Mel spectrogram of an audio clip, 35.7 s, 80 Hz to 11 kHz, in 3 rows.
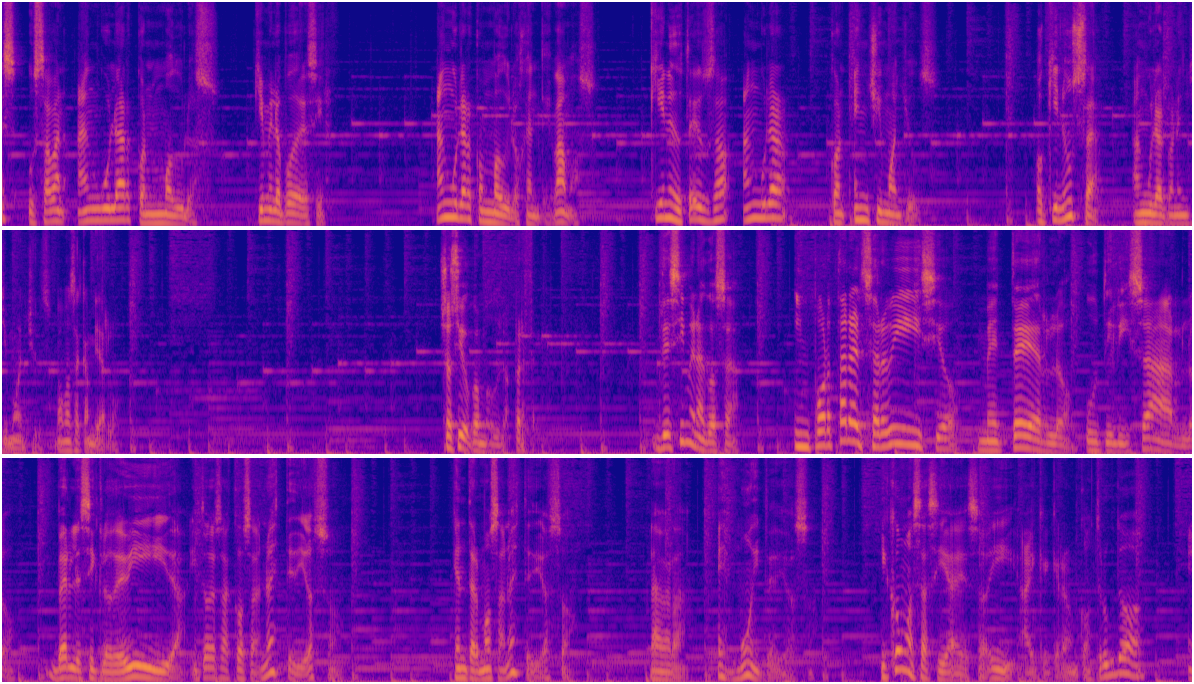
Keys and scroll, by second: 33.7-35.7 typing.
